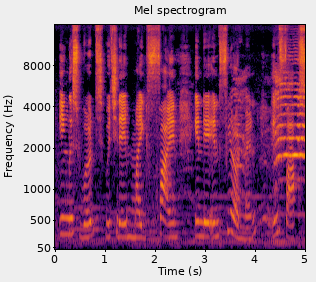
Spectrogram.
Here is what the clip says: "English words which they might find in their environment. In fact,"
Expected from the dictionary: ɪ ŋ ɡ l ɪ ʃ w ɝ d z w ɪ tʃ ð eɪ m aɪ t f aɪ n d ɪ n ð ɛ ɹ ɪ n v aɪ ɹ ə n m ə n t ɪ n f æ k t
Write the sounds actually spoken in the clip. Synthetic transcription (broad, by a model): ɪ ŋ ɡ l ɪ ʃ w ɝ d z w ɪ tʃ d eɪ m aɪ t f aɪ n d ɪ n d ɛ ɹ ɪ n f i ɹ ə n m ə n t ɪ n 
